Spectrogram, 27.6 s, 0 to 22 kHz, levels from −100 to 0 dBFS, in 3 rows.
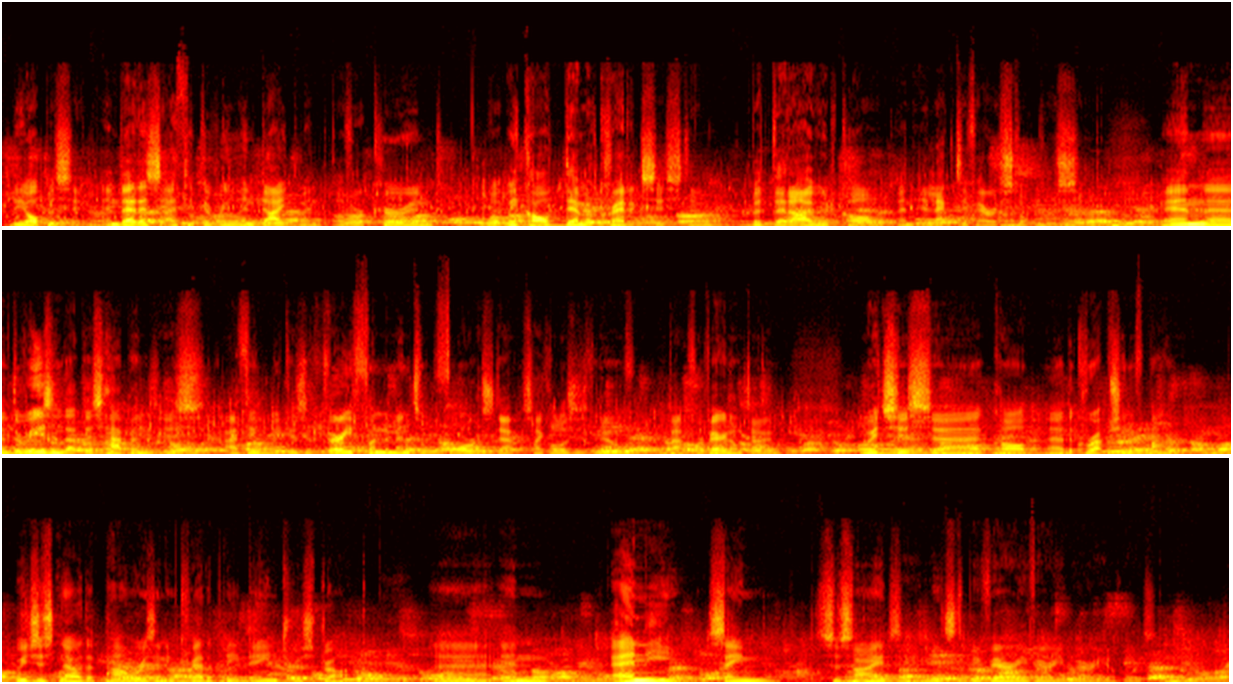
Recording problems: background chatter; loud; throughout; 4 voices, 5 dB below the speech
rain or running water; faint; throughout; 20 dB below the speech
uneven, jittery; strongly; from 0.5 to 25 s

